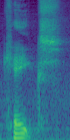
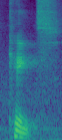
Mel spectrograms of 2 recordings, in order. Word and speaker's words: Kates: Johnny Cakes. Kates. Kates. Yeah, Johnny Cakes. Like Phoebe Kates.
